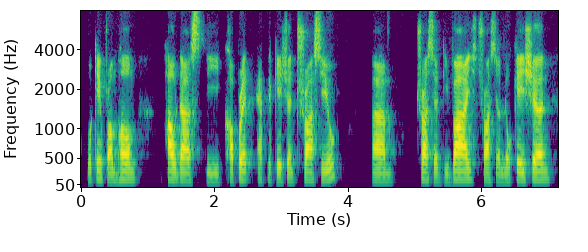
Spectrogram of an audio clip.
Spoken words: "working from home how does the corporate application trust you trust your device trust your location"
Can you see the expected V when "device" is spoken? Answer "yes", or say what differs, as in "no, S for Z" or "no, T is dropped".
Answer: yes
